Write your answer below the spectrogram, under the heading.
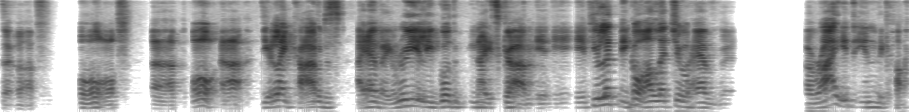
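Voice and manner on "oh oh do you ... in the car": slow, stumbling, cartoony video-game character voice. Imagining a captured character's plea said by Wario: Wario voice. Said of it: "could you imagine Wario saying that?".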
